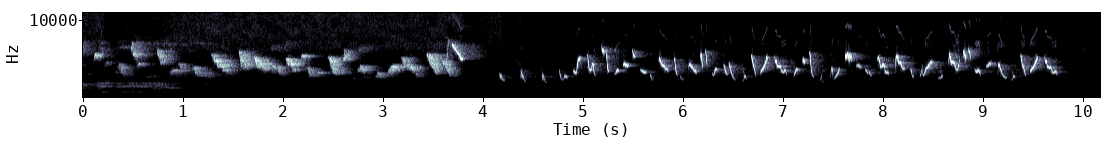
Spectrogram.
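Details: Lemon-bellied white-eye, known in Lombok as kecial kuning, singing its local style: dense high twittering, a brief pause, then a long stream of quick, sharp chirps repeated in rapid succession.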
